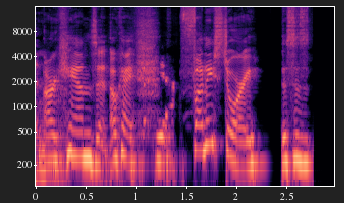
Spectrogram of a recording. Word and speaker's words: Arkansan: How do you say it? Arkansa-ian? Arkin Arkin fellow Arkansan Arkansan.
